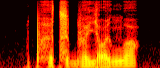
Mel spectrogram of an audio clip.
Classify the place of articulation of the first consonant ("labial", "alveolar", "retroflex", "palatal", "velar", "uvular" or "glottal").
labial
